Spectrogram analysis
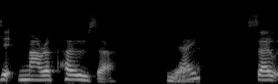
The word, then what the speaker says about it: Mariposa: i'm from the wiltshire area uh but kate pronounces it mariposa okay so it's m-a-r-i-p-o-s-a you pronounce how you want you'll still take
